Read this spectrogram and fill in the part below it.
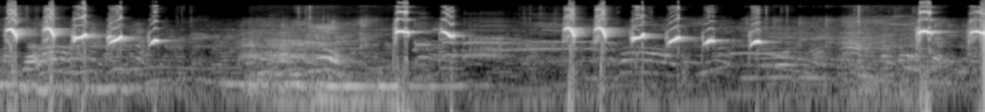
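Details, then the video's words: Greater green leafbird song played as a lure to rouse other leafbirds to sing: loud series of sharp, descending whistled notes in quick runs, pausing between phrases, with faint chirps and low murmurs between. "PANCINGAN CUCAK IJO GACOR INI MAMPU MENAIKAN EMOSI IJO BAHAN AGAR BUNYI GACOR"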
